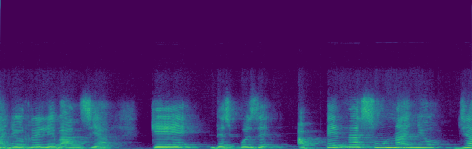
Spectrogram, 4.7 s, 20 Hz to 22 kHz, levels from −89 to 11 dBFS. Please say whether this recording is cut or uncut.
uncut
